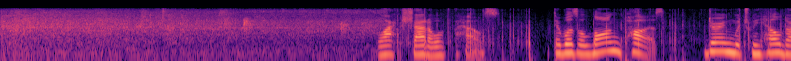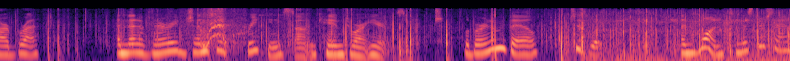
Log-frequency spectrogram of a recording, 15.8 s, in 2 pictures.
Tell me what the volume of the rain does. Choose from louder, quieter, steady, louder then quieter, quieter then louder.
quieter then louder.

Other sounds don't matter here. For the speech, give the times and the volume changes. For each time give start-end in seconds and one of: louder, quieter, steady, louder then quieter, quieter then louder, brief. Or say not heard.
3.8-15.7 steady.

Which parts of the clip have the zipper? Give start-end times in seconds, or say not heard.
9.3-10.8.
